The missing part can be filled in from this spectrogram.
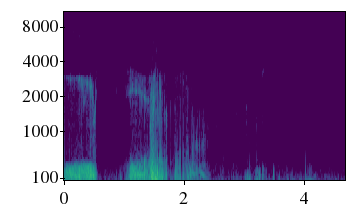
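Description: Low gurgling rumbles in bursts with quieter bubbling after; ordinary stomach growling from gas and fluid moving through the gut.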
